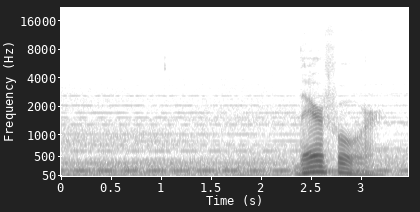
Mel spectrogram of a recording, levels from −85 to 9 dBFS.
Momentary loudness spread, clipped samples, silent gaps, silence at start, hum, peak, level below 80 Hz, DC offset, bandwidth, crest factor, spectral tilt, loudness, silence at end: 20 LU; under 0.1%; none; 0 s; none; -16 dBFS; -52 dBFS; under 0.1%; 12.5 kHz; 20 dB; -9.5 dB/octave; -32 LUFS; 0 s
